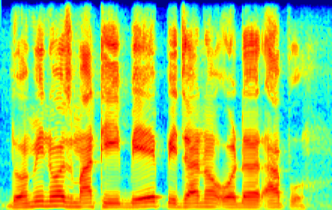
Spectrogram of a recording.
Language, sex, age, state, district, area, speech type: Gujarati, male, 18-30, Gujarat, Surat, rural, read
